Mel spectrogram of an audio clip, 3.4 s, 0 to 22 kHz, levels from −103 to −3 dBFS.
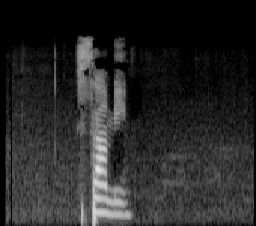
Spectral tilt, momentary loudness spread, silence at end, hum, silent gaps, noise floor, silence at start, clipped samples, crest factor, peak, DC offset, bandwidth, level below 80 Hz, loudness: -4 dB/octave; 17 LU; 1.7 s; none; none; -67 dBFS; 1.05 s; under 0.1%; 24 dB; -4 dBFS; under 0.1%; 11.5 kHz; -52 dBFS; -23 LUFS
